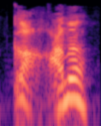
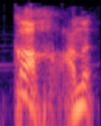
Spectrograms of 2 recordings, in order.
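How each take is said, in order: First: The middle syllable is a bare a sound. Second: The middle syllable starts with an h sound. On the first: This is the most northeastern form. "连哈都简化成啊了" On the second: This is a strongly northeastern form. "2 级简化"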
